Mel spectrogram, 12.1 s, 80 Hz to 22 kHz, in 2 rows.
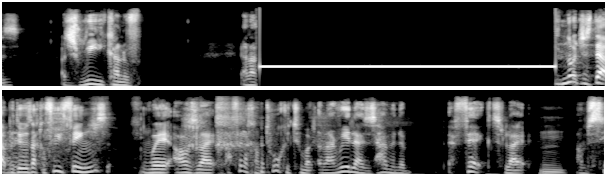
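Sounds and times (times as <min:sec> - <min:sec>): censor bleep tone: 0:02.6 - 0:05.6
person speaking: 0:05.6 - 0:12.0.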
